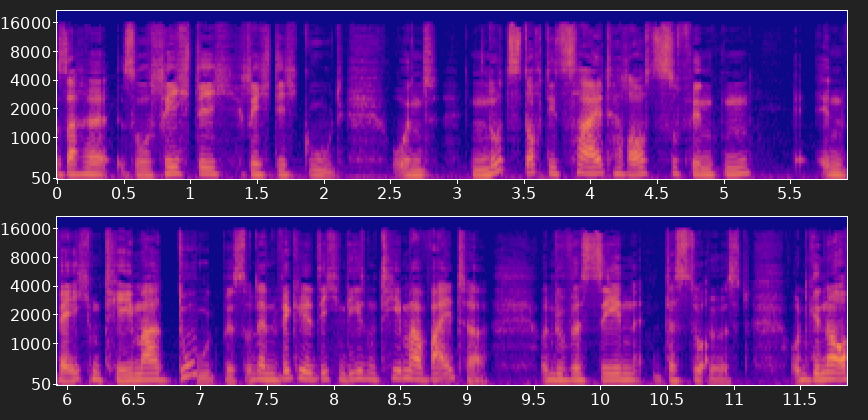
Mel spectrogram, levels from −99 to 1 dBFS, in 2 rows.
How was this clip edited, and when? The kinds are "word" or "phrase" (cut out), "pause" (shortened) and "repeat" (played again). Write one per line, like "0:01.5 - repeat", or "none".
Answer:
0:06.9 - word
0:10.8 - word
